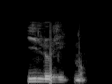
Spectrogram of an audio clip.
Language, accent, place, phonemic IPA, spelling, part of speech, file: French, France, Lyon, /i.lɔ.ʒik.mɑ̃/, illogiquement, adverb, LL-Q150 (fra)-illogiquement.wav
- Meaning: illogically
